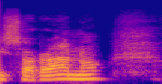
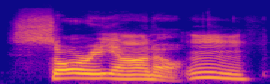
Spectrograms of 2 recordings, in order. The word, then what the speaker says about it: Soraniano: They call him Jesse Sorrano, but it's Jesse Soraniano, one of my most amazing friends and one of the first people I ever met doing comedy.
